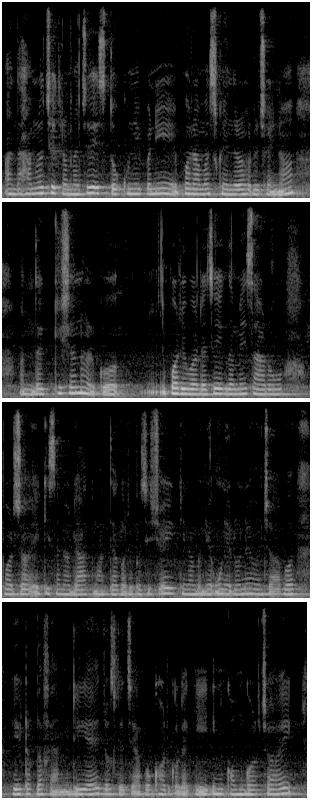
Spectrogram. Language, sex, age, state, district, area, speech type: Nepali, female, 18-30, West Bengal, Kalimpong, rural, spontaneous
